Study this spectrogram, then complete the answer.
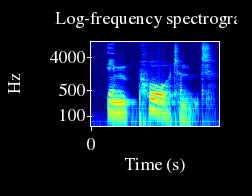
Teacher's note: some people will put the stress on the im, which is wrong. We need to put the stress on the or.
